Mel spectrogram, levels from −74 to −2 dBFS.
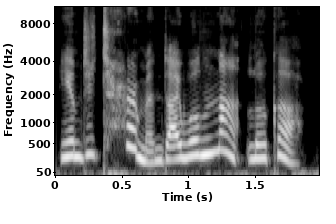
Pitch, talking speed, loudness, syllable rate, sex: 265 Hz, 240 wpm, -16 LUFS, 6.2 syllables/s, female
